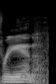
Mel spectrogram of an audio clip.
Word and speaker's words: Rihanna: and it's pronounced Rihanna?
